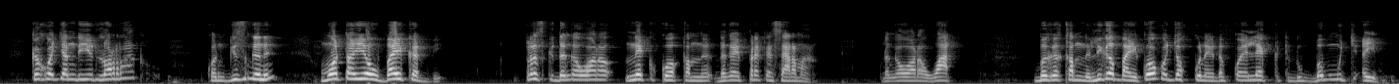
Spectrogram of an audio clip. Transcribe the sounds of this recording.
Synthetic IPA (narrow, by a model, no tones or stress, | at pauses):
kɐkɔɟɐndijilɔrnako̥ | kɔnɡis̬ŋɡɐne | mɔtɐjowbajkɐt̚bi | pɾɛskidɐŋɡɐwaɾɐnɛkːkɔːkɐmnedɐŋɡɐjpɾɛtɛsɛɾma̰ | dɐŋɡɐwaɾɐwaːt̚ | bɐɡɐkɐmnɐliɡɐbɐjkɔːkɔɟɔkːunedɐfkɔjlɛkːtdubɐbmut͡ʃːiɐjip̚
